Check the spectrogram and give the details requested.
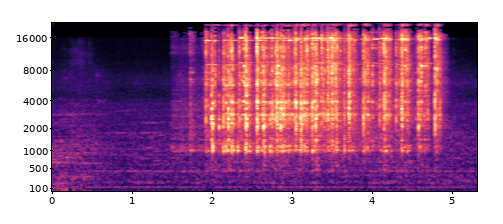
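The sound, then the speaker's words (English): Quarters clatter out of a change machine in a fast, bright metallic cascade lasting about three seconds, many coins jingling and ringing together over a low background hum. “Here, you can have some quarters.”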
